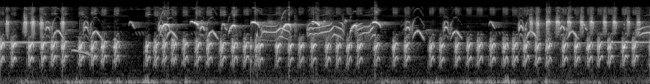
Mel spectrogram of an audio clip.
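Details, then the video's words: Lure sound of small birds used to attract them: dense rapid clicking pulses layered with twisting high whistles and chirps, nearly continuous with short pauses. "SUARA PIKAT BURUNG KECIL PALING AMPUH"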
